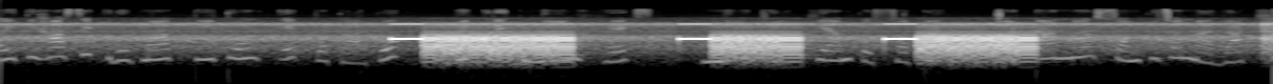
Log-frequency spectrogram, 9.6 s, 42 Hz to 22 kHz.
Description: POCSAG pager data (2400 baud), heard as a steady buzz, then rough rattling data, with radio hiss, a squelch burst at the end and speech in Nepali.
